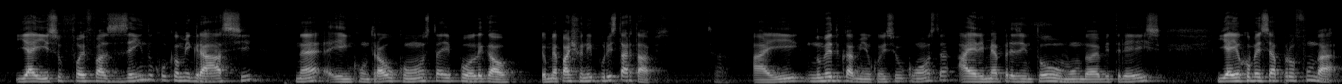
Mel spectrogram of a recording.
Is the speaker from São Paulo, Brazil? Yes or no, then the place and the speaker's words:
yes; Baixada Santista, São Paulo, Brazil; now in São José dos Campos, Brazil; eu sou natural de São Paulo, fui criado na Baixada Santista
